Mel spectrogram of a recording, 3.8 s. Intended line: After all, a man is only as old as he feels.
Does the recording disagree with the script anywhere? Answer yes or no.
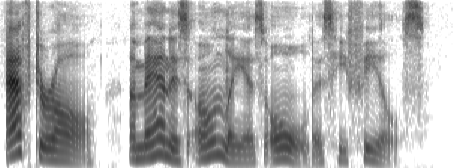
no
